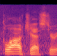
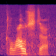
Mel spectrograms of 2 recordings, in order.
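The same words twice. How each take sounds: First: It is said the way non-locals say it. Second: It is said the local New England way. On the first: The speaker calls it wrong. "It's not Gloucester" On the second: The speaker calls it right. "it's Gloucester. I'm from New England"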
